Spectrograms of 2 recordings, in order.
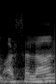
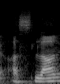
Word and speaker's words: Arslan: जिस तरह for example मेरा नाम अरसलान है। अगर मुझे कोई कहता है कि असलान कहता है या मतलब जहां जो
